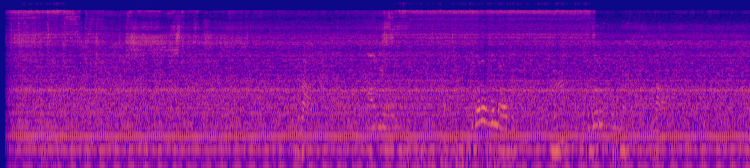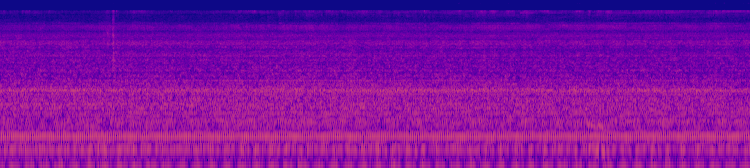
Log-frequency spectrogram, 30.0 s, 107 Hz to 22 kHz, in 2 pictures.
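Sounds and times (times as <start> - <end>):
refrigeration compressor humming: 0.1 - 30.0.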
